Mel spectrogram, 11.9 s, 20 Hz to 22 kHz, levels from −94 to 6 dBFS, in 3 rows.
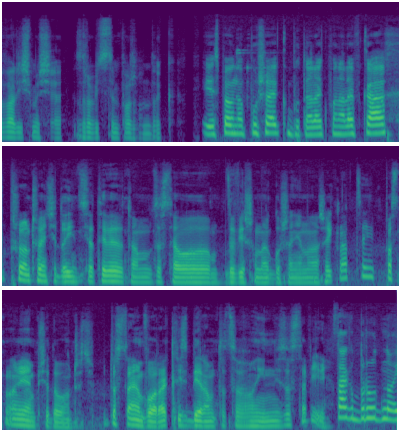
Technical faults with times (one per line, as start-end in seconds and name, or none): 0.47-0.95 repeated packet loss (robotic sound)
1.33-2.03 repeated packet loss (robotic sound)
